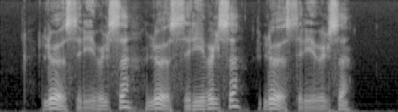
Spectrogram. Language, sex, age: Norwegian, male, 48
